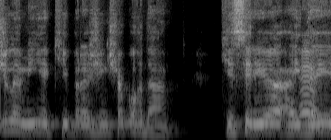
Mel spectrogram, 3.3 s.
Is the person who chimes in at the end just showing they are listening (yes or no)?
yes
